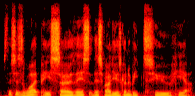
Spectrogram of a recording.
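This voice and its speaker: A man hosting a live coding tutorial stream, thinking aloud in a deliberate way and chatting to viewers as he works. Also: medium pitch, steady tone, a little hiss or hum. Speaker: livestream coding host.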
